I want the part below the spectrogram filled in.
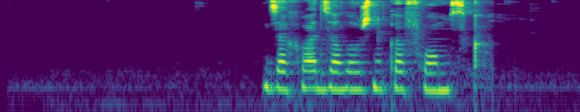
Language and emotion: Russian, neutral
